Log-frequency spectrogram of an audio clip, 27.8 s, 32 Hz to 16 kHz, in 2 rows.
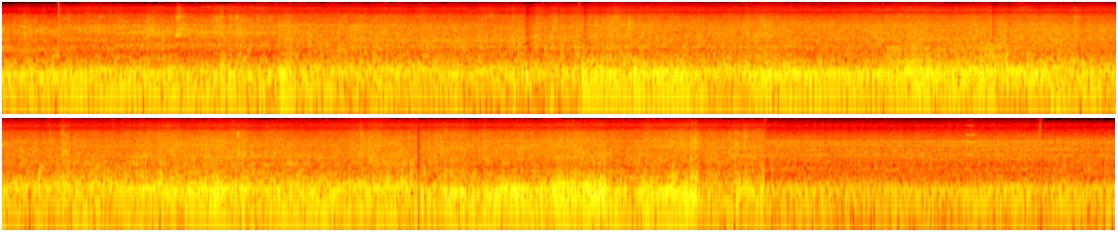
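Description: Honda X-ADV 750's parallel-twin engine running under way, its level rising and falling with the throttle. About three-quarters of the way through it drops to a quieter, steady idle.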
